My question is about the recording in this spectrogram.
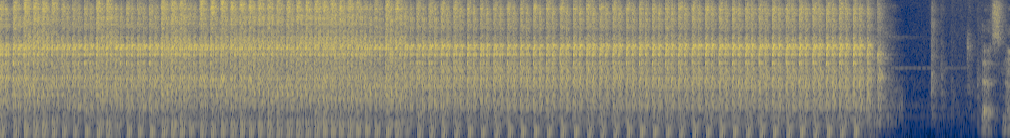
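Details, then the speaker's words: Motorcycle engine whose starter mechanism had been locked, running after being started; sharp rapid ticking about four per second that stays steady until shutdown and seems to come from the side. The source is unclear: engine ticking noise. "it's unbelievable ticking noise what I hear there I absolutely not sure what that is looks as if it's coming from the site"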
